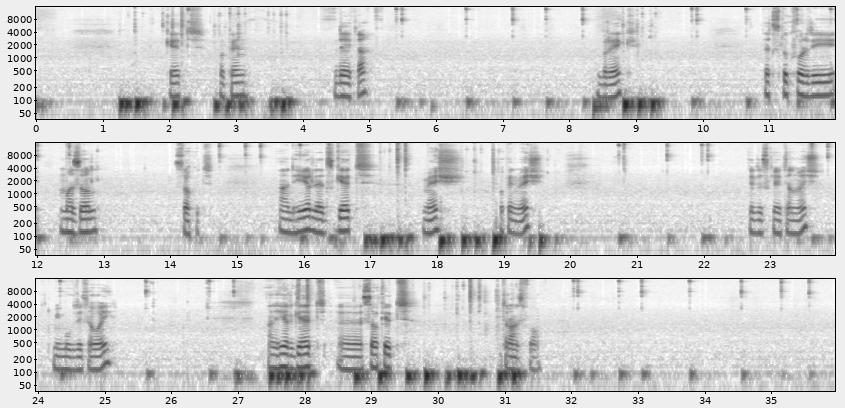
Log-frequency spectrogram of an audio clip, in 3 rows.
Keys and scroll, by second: 1.1-4.3 typing, 8.6-9.8 typing, 16.8-19.4 typing, 27.3-31.7 typing.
